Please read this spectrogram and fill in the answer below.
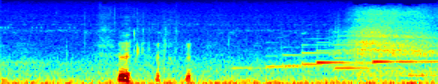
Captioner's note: chuckles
